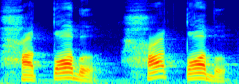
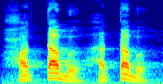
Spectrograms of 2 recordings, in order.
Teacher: حطب طا کو پڑ کر کے پڑھیں گے۔ پڑ کا مطلب ہوتا ہے کہ منہ بھر کے اس کی آواز نکلتی ہے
